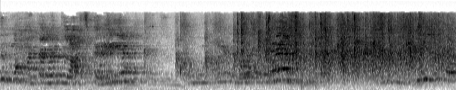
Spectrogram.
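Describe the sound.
A voice speaks over murmuring for a couple of seconds, then a crowd breaks into steady, dense applause that continues loudly to the end.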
